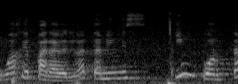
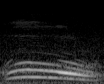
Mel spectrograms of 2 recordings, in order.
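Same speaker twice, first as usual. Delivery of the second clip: a high, louder "¡Oh!" to show an exclamation; demo exclamation; 6 semitones higher, 4 dB louder than usual. Shown as a demonstration. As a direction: sound impressed with the "¡Oh!". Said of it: "¿qué estoy diciendo".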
